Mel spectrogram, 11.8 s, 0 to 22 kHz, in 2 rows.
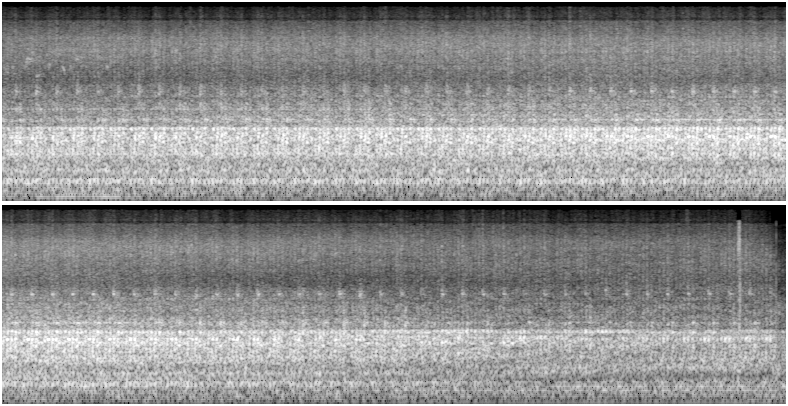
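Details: Volkswagen LT 35 2.5 TDI (AHD) diesel, warm, idling: sharp regular light tapping about three per second over the clatter; knocks when warm at idle and accelerating, not on overrun; owner suspects camshaft area; new vacuum pump made it quieter.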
